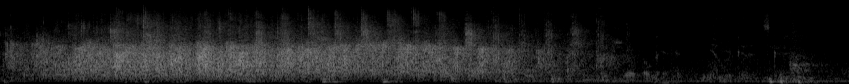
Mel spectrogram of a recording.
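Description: Audience applause welcoming a speaker to a fashion research lecture, sustained loud clapping that builds quickly, holds for several seconds, then thins out into scattered claps and fades.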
